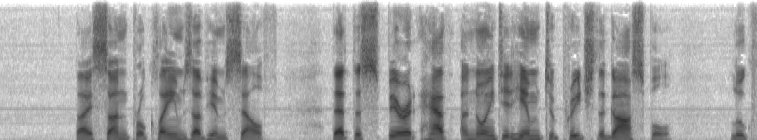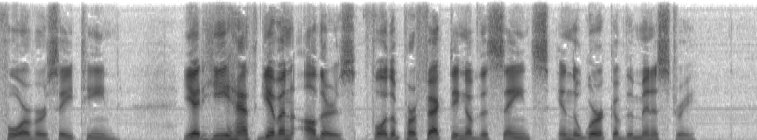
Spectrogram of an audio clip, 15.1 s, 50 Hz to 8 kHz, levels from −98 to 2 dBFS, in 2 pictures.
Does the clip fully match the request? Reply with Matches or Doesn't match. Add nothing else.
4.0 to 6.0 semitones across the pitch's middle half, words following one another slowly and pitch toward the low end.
Matches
